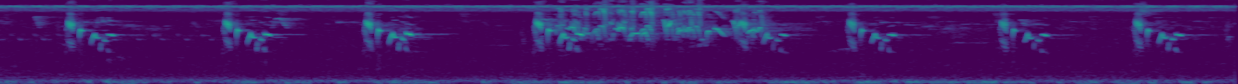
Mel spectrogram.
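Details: Sooty-headed bulbul used as a lure: short descending bubbly phrases repeated about every second, with one longer jumbled chattering burst, over a steady high electronic whine and low rumble.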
